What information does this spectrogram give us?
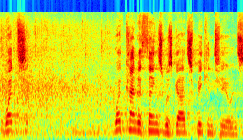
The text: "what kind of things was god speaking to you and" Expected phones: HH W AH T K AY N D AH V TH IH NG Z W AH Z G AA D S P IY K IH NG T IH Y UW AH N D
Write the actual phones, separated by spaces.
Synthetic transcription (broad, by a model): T W AH T K AY N D AH V TH IH NG Z W AH Z G AA D S P IY K IH NG T IH Y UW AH N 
